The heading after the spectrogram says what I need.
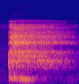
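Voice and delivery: long breathy sigh out; demo sigh. Shown as a demonstration. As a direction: sigh it out audibly. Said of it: "make a big sigh sound like this".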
